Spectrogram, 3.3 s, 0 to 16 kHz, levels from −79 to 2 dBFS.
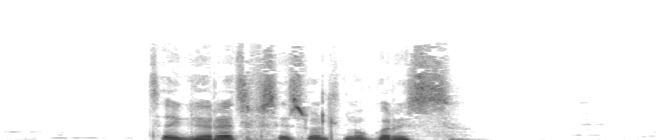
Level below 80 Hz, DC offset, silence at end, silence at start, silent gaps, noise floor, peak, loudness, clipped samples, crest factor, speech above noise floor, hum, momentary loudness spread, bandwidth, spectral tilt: -58 dBFS; under 0.1%; 1 s; 0.75 s; none; -76 dBFS; -8 dBFS; -24 LUFS; under 0.1%; 20 dB; 52 dB; none; 7 LU; 11.5 kHz; -5.5 dB/octave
